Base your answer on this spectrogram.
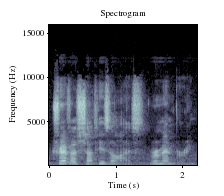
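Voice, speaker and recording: A man narrating a children's storybook aloud, in a gentle, expressive way. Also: deep voice, moderate pace, gravelly, noisy background.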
